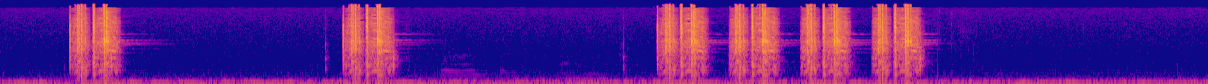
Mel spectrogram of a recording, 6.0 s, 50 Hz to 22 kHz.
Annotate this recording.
Recording of a DSLR Camera taking several photographs. The camera used was a Canon EOS Rebel T5 DSLR and was recorded in a lab learning audio booth using Blue Microphones Yeti USB mic. Only edits made was trimming away beginning and ending silence.
camera, canon, click, digital-camera, DSLR, photo, photograph, photography, shutter, shutter-speed, T5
